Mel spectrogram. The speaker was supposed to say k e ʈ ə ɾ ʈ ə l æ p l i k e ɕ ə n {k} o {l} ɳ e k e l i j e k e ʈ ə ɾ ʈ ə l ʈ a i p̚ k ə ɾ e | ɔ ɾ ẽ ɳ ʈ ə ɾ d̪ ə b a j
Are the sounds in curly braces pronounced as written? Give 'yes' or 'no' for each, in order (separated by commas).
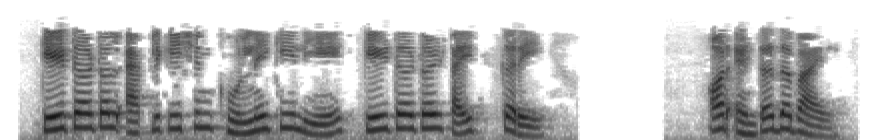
no, yes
